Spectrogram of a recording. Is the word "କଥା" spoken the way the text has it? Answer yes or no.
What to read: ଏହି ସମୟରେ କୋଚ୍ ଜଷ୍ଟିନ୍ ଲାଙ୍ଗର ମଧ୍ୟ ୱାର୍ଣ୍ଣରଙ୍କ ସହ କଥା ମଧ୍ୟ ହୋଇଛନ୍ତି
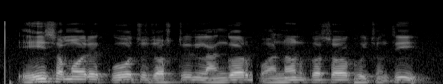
no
